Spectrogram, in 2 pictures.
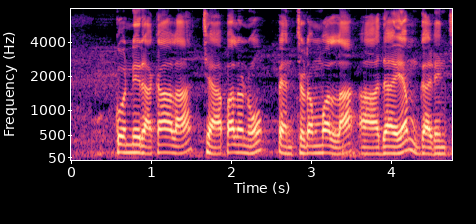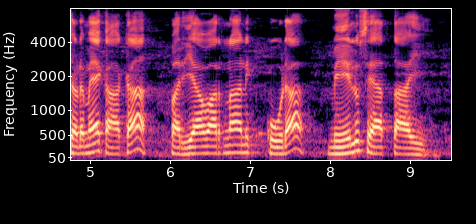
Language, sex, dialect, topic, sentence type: Telugu, male, Utterandhra, agriculture, statement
